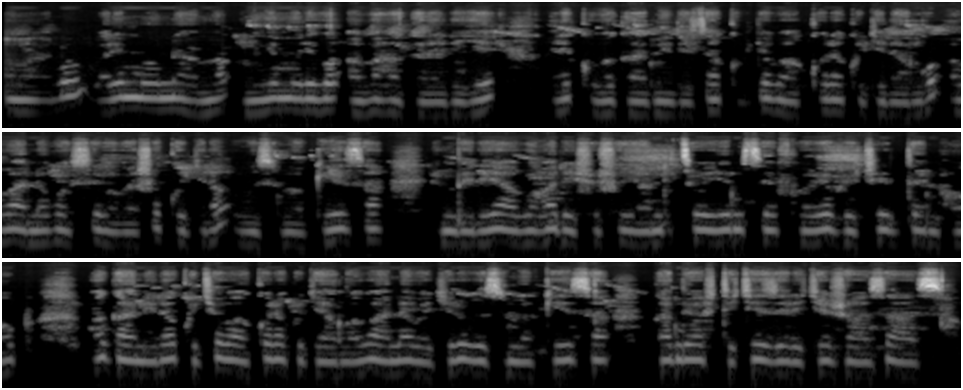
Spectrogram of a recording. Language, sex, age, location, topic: Kinyarwanda, female, 18-24, Kigali, health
